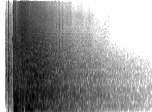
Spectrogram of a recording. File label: Skiff Missile Fire, weapons; Grn Skiff Missile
